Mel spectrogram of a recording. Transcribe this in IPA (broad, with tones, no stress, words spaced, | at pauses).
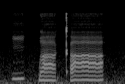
i˦ ɡ͡ba˨kʼa˦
